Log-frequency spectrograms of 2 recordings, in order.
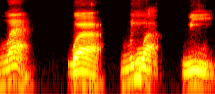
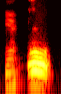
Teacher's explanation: yang wawnya dibunyikan, maka caranya adalah dengan membulatkan dua bibir. Bibirnya dibulatkan Pak kalau mengucapkan wa.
